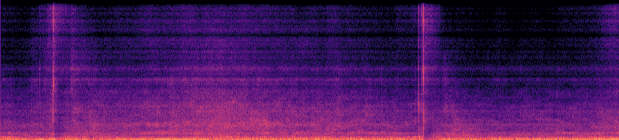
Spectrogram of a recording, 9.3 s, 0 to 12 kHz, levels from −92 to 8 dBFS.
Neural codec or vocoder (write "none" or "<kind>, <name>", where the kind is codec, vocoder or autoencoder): codec, SNAC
